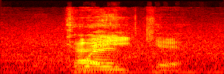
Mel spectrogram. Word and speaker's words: Kaike: How do you say that first name? Kaike. But is it different when there's a K versus a C? No, it's the same. It's the same thing.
